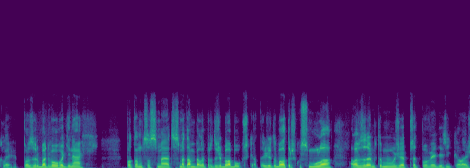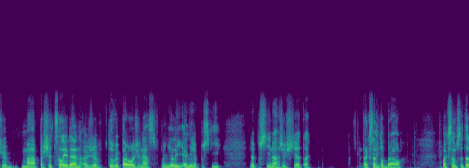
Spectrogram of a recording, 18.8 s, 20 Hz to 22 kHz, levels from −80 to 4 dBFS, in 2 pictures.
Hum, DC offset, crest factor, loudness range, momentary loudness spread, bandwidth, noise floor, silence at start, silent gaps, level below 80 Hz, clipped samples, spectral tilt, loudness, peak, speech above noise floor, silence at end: none; under 0.1%; 18 dB; 5 LU; 10 LU; 9.6 kHz; -74 dBFS; 0 s; none; -54 dBFS; under 0.1%; -5.5 dB/octave; -20 LUFS; -2 dBFS; 54 dB; 0 s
